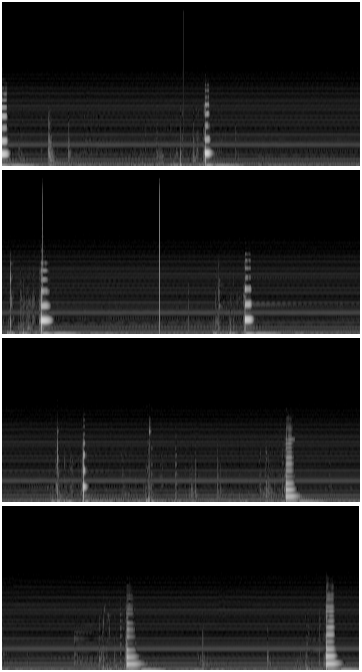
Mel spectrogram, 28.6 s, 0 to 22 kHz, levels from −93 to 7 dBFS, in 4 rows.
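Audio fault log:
3.62 s, 7.97 s, 10.31 s, bit error spikes: single sharp ticks, up to about -5 dBFS, from a flipped bit making one to three samples jump and snap back.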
